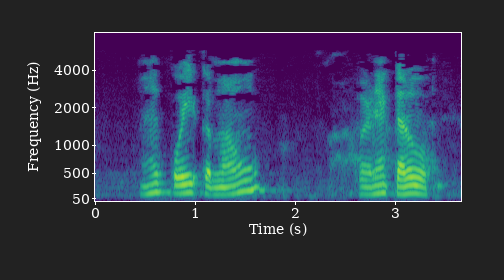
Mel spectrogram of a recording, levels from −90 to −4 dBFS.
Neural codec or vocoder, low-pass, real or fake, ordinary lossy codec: codec, 16 kHz, 2 kbps, FreqCodec, larger model; 7.2 kHz; fake; MP3, 24 kbps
